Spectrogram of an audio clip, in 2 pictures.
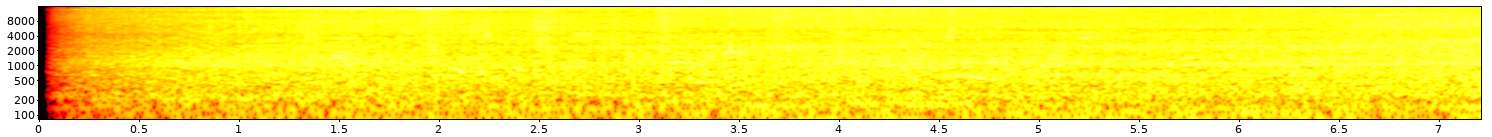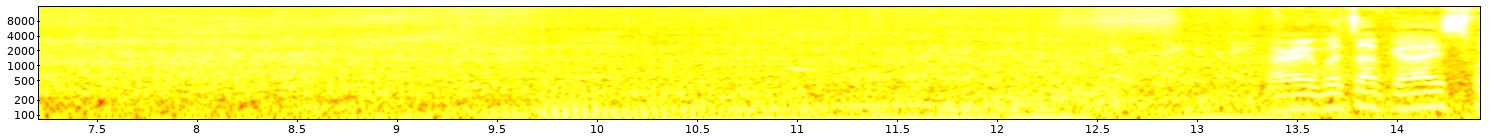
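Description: Street traffic hums steadily outdoors.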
